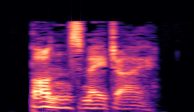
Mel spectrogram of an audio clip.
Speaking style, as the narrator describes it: muttered Jean

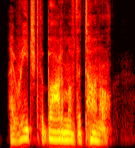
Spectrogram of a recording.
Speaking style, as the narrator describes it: whispered back

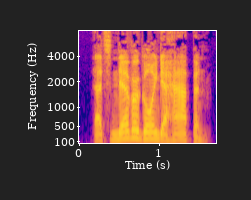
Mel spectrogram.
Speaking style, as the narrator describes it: Bannon said loudly

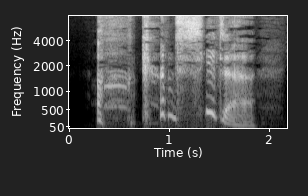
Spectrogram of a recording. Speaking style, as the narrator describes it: she went on, laughing

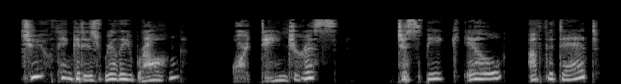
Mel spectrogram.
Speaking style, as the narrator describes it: whispered Miss Valentine a bit anxiously

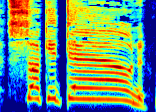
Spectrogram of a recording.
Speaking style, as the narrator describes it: cried

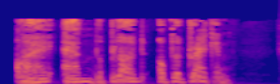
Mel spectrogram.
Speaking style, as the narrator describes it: she whispered aloud, trying to keep her courage up

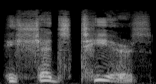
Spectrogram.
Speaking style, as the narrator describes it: A voice hissed

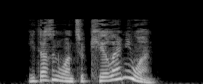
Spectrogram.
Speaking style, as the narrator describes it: she said in a shrill voice that was much too loud

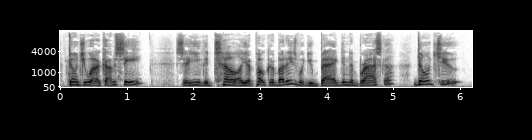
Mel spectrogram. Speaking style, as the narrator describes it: But the rest was lost in fresh sobs

